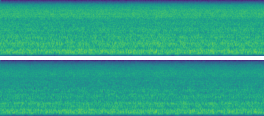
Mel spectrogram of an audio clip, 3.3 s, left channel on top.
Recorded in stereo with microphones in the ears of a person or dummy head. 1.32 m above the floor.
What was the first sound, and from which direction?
Running water, 25° left (ahead or behind).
